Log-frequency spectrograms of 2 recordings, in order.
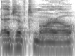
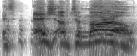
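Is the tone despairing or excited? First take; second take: despairing; excited. First: It sounds flat and despairing. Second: It sounds loud and excited.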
